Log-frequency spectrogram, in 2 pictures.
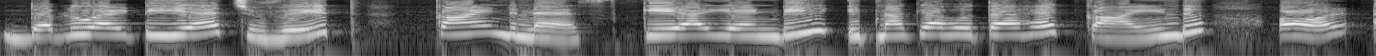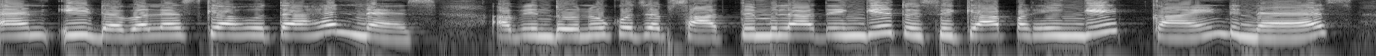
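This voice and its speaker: A woman's voice: high-pitched, dry recording. A woman teaching English reading, spelling words out letter by letter and patiently asking how each one is read. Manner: slow, letter-by-letter, patient questioning.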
